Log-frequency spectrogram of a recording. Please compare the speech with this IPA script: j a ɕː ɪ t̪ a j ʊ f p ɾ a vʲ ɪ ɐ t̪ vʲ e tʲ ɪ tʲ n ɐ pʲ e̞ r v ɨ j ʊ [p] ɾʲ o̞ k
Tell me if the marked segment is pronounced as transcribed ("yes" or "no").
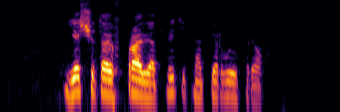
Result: yes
